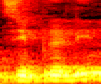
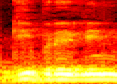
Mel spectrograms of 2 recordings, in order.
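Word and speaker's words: gibberellin: कोई इसको गिब्रेलिन भी पढ़ते हैं, तो आप गिब्रेलिन और जिब्रेलिन कोई दिक्कत नहीं है, जो भी आप उच्चारण करें, परंतु लिखना तो आपको GIBB से ही शुरू करना है ना, यानी जिब्रेलिन गिब्रेलिन जो भी हो ठीक है।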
